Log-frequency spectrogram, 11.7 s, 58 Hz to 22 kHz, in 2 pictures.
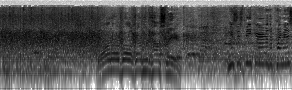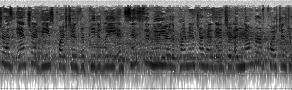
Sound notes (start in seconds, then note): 0.0 some Applause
